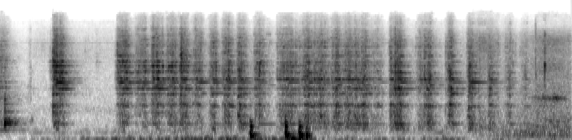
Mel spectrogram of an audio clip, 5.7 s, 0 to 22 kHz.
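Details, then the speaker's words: Minarelli AM6 moped balance shaft bearing spun by hand after long flushing with dishwashing liquid, water and WD: dry, scratchy rasping rising and falling with each spin; sand contamination still in the bearing, gasoline flush next. "then I sloshed and flushed them a very long time but still you can hear that there is something in"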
